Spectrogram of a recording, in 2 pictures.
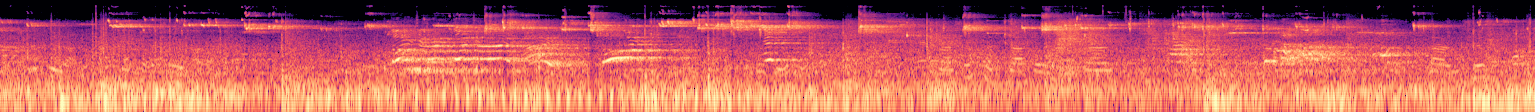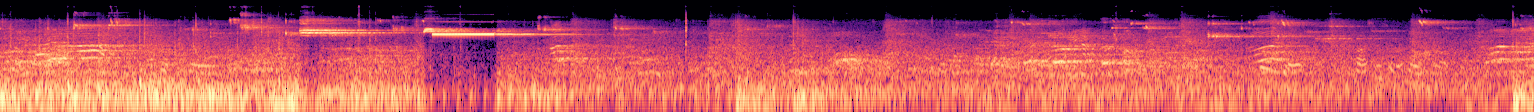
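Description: Basketball game in a large hall: the ball bouncing on the hardwood court amid players' calls and echoing footfalls, with a short, loud whistle blast about twenty seconds in.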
